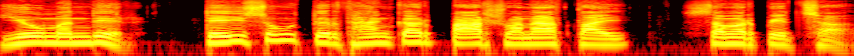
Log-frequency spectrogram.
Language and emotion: Nepali, neutral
